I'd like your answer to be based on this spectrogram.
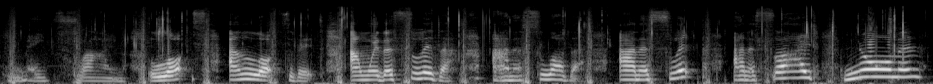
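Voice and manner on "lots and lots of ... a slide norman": rhythmic storytelling, building higher and louder; dramatic story narration. A narrator's reading. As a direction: build the excitement for young listeners.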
